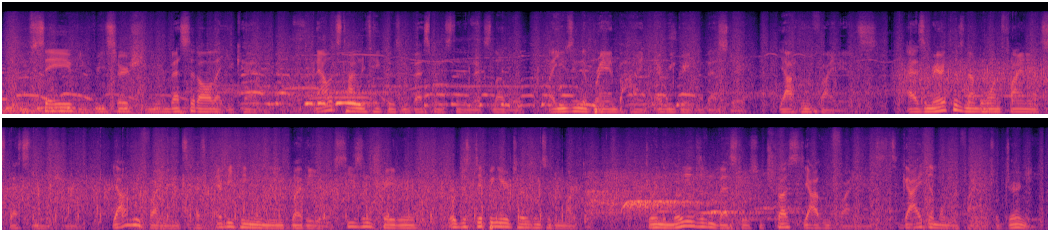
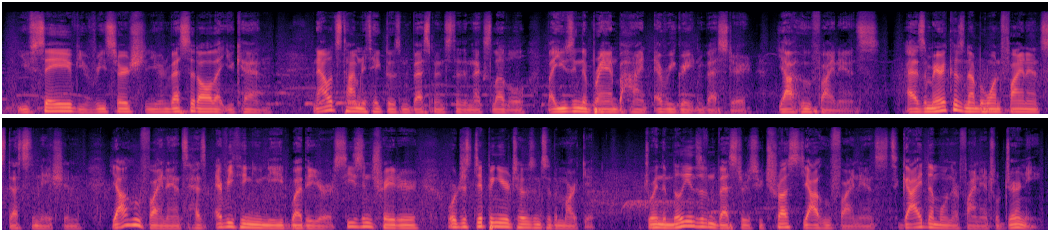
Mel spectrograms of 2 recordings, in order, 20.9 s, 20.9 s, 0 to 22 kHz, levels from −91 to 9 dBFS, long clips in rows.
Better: second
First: crowd noise; loud; throughout; 1 dB below the speech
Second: crowd noise; faint; throughout; 20 dB below the speech

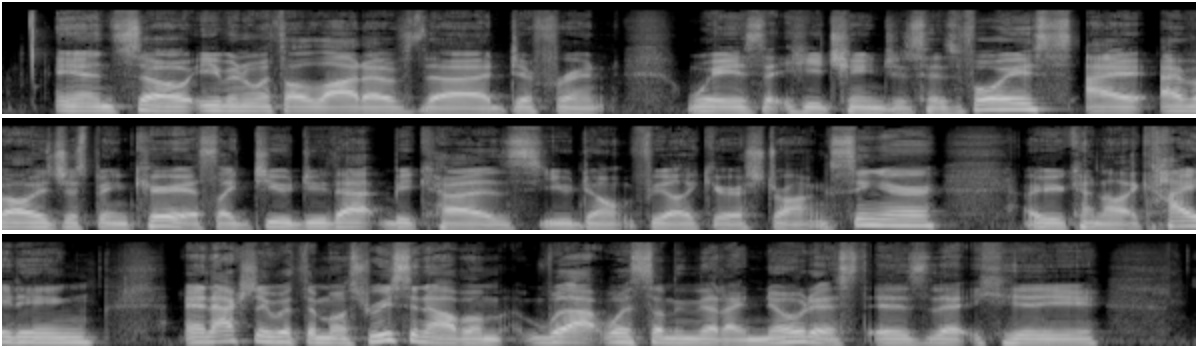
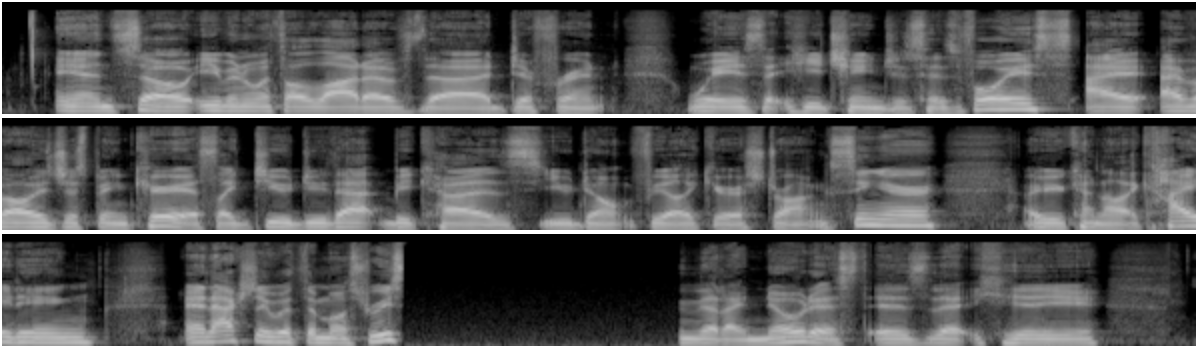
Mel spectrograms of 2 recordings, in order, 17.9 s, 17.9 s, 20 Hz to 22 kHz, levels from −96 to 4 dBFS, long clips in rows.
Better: first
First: none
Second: audio cutting out; at 14 s for 1.5 s

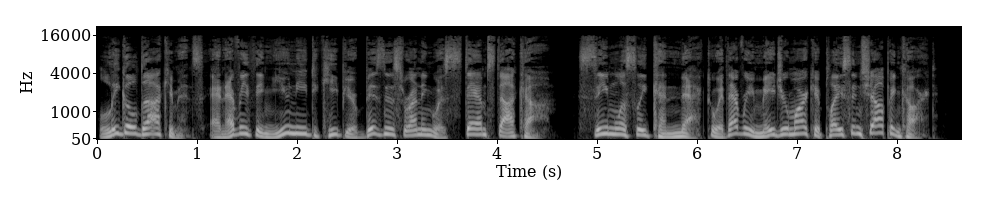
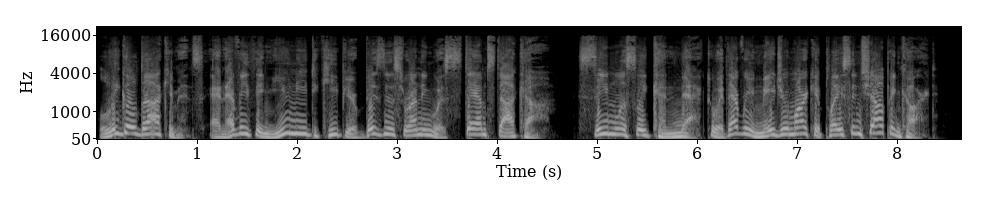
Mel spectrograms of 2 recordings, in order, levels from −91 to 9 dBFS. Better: first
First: none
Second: distortion; slight; 15% of the sound clipped

